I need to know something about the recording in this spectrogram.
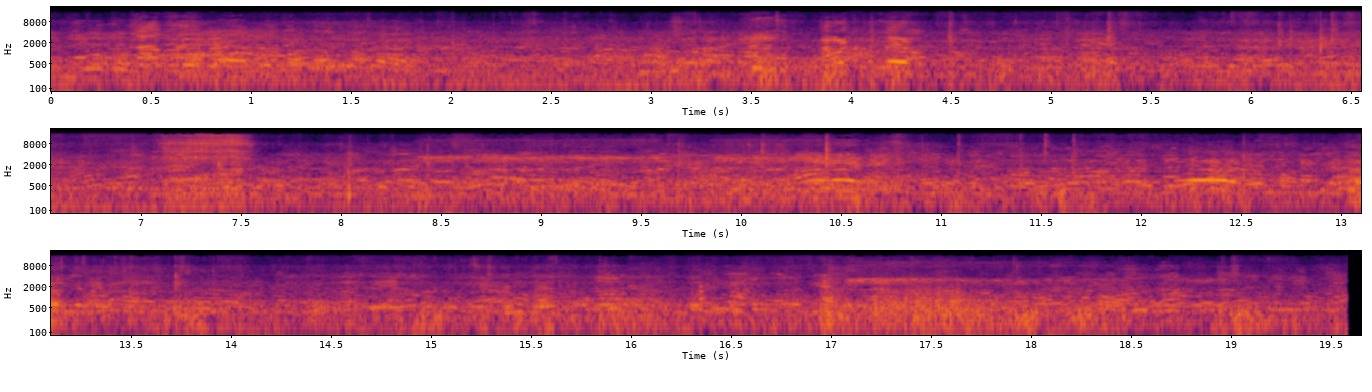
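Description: A crowd of men chatters all around outdoors.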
